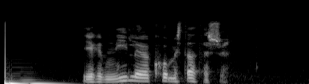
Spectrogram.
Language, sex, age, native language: Icelandic, male, 40-49, Icelandic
